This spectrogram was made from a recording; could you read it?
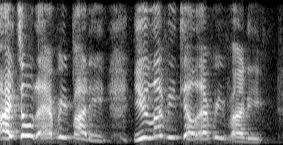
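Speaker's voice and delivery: play-acted very high, shrill, furious shouting. Telling a party story, the speaker acts out a girl yelling at Mom, retelling an angry yell. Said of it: "she's yelling at Mom at this party".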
